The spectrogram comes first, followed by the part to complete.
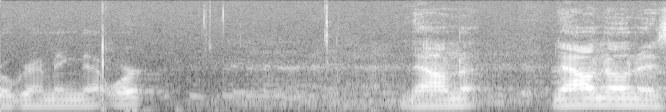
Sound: laughter

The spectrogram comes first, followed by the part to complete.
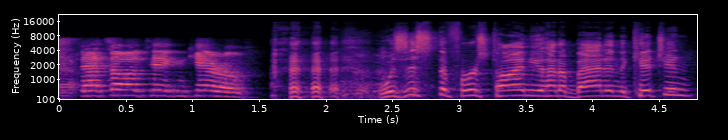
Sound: laughter

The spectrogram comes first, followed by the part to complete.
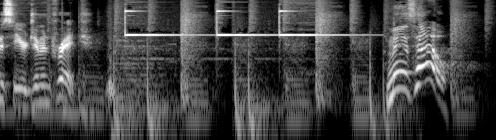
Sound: soft dinging tones

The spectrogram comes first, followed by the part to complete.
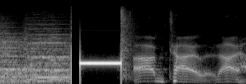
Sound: beep

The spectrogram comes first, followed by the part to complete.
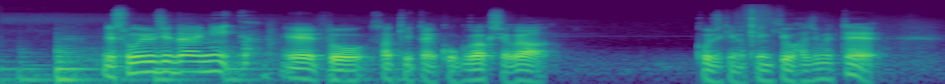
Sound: speaking in foreign language

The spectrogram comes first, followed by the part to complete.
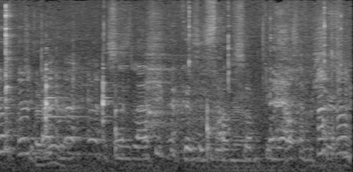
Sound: laughing, talking indistinctly

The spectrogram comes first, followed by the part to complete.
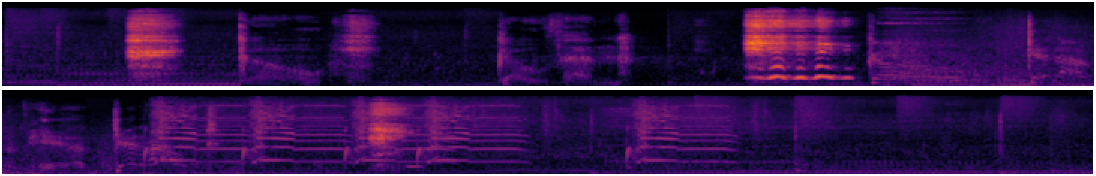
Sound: shocked gasping and chuckling while confetti pops in her face

